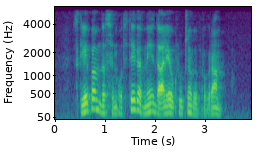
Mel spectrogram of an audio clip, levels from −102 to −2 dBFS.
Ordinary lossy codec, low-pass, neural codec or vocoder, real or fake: none; 5.4 kHz; codec, 16 kHz, 4 kbps, FunCodec, trained on Chinese and English, 50 frames a second; fake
